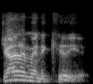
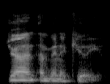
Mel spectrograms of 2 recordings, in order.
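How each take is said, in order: First: It is said with strong, heightened intensity. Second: It is said with toned-down, restrained intensity. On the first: The speaker calls it wrong. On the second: The speaker calls it right.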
